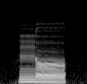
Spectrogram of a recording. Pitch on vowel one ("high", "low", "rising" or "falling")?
low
